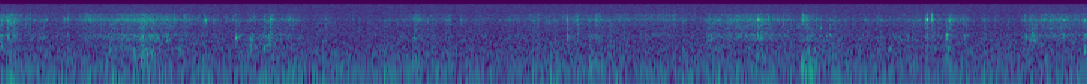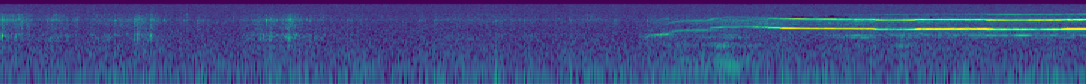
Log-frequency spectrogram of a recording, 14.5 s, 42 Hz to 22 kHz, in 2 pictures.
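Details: Bull elk at a wallow in September, filmed by a Browning Strike Force Series Gen 5 trail camera: after soft splashing and rustling, a loud, high, whistled bugle rises and holds with bright overtones.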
